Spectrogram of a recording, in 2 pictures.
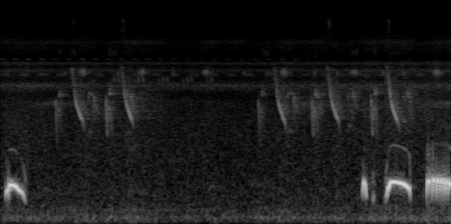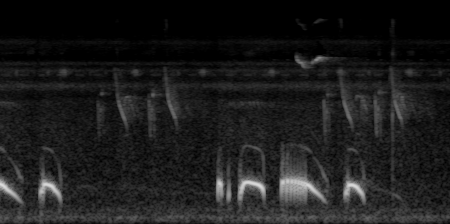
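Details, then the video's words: Spotted dove, a trained leopard-type decoy, calls to draw a wild bird down into the yard. Two stuttering coo phrases with long bowed notes and a falling end. Thin high chirps from other birds come and go. "TEKUKUR LEOPARD AJARAN RASA PIKAT, BERJUANG UNTUK MENURUNKAN BL KE LAMAN"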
